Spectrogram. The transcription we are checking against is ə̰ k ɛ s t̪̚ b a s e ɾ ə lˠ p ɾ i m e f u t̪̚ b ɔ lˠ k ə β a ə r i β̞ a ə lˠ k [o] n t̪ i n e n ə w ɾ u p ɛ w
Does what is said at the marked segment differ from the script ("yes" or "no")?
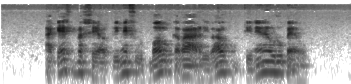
yes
